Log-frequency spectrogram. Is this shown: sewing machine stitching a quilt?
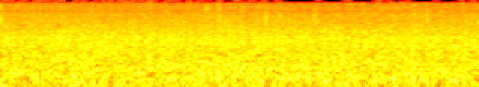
no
